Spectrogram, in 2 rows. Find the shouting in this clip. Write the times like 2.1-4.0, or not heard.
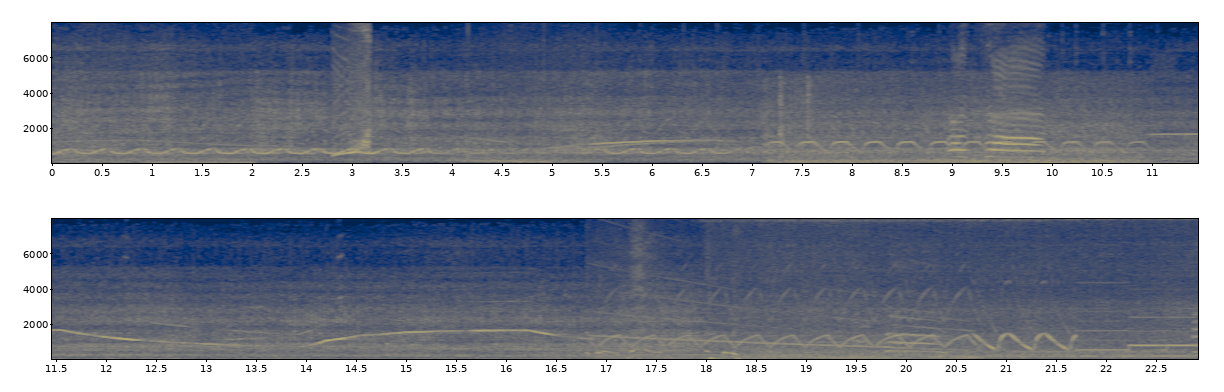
2.8-3.2, 8.9-9.9, 19.8-20.6.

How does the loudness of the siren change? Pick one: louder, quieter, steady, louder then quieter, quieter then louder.
steady.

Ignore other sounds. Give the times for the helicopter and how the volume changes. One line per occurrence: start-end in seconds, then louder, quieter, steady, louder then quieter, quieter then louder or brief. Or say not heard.
0.0-22.8 steady.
